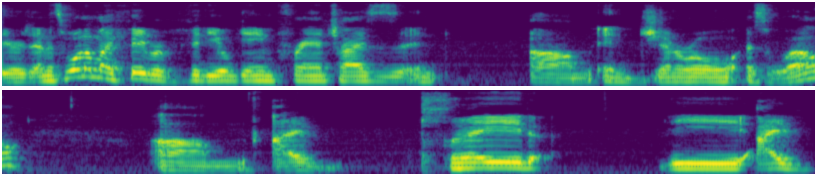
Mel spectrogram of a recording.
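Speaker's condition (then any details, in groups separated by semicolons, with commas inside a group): No condition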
